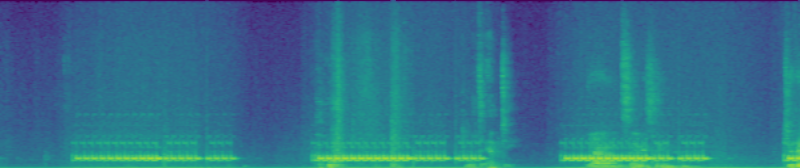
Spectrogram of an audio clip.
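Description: A telephone ringing with a rapid two-tone trill, each ring lasting about two seconds with a second's gap between. Three full rings sound, and a fourth begins near the end.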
